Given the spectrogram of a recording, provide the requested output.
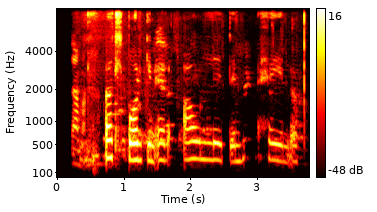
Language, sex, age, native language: Icelandic, male, 10, Icelandic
